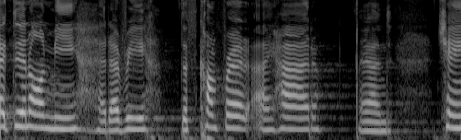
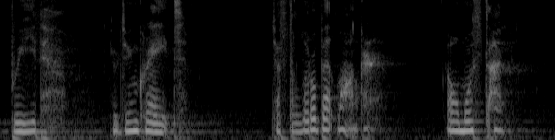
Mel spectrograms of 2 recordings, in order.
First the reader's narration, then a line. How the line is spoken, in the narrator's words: she whispered to me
